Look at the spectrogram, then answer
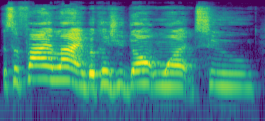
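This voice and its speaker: Reflective woman, higher voice. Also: unhurried. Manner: thoughtful, searching, many fillers and self-corrections. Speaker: academic speaker. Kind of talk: reflective research talk.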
